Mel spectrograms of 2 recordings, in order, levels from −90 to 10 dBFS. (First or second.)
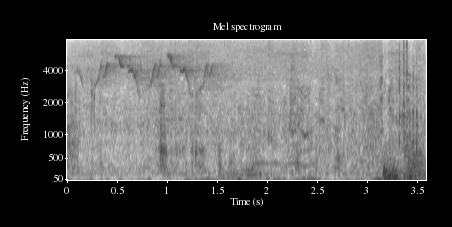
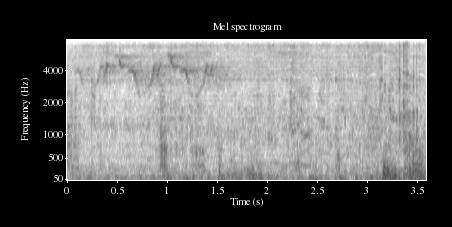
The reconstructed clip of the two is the second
